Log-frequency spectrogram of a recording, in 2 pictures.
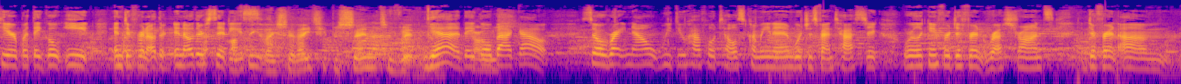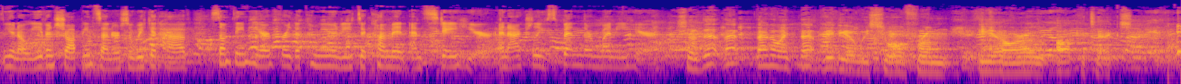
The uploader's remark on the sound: At the RGVP event, the Rio Grande Guardian International News Service was able to secure an exclusive audio interview. At the RGVP event, the Rio Grande Guardian International News Service was able to secure an exclusive audio interview.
